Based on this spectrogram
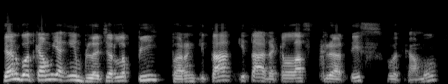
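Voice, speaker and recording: Bright-voiced man explaining copywriting tips. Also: a little high, a little fast, lo-fi sound, a little hiss or hum. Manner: lively, rising emphasis on key points. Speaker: copywriting instructor. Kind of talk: casual explanatory teaching.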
